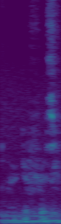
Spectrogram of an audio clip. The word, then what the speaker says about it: Archiphres: Archiphres rhymes with freeze.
